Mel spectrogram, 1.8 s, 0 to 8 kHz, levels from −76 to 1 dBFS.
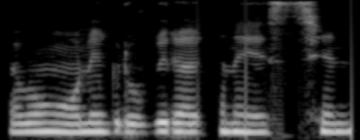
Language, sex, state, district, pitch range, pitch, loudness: Bengali, female, West Bengal, Jhargram, 180-185 Hz, 185 Hz, -21 LUFS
